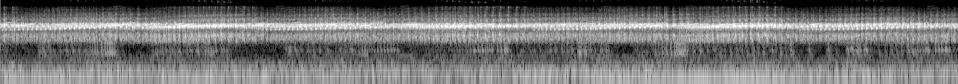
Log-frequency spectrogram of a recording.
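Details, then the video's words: Native frogs calling in a dense night chorus in the Georgia Piedmont in January: a steady, high, pulsing trill with overlapping callers that swells and fades every few seconds and never stops. "Native Frog Calls"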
